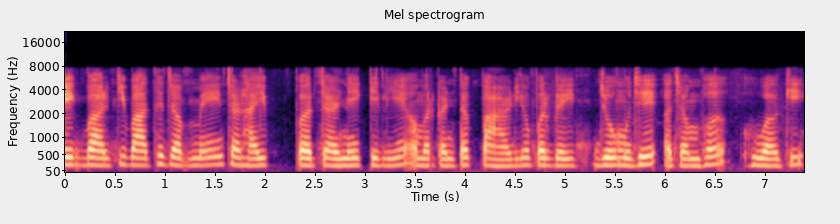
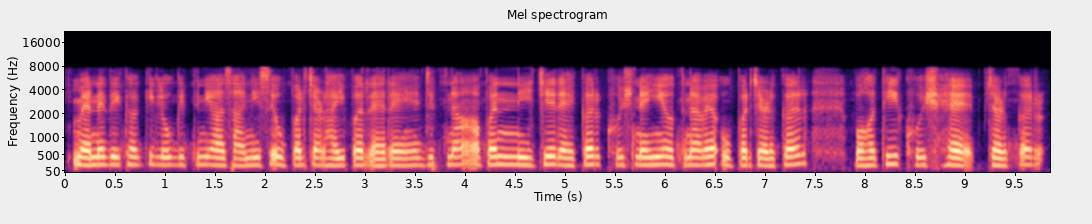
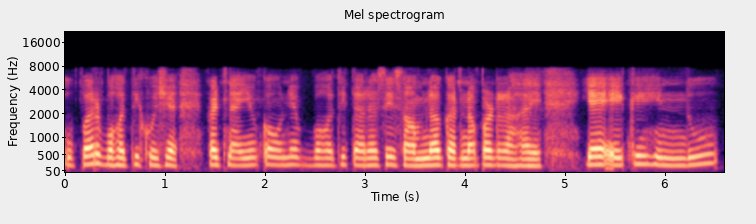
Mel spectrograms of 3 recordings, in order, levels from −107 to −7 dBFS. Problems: constant background noise, continuous background conversations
